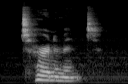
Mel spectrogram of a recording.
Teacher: Lips together for the M, tongue up for the N position and the T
